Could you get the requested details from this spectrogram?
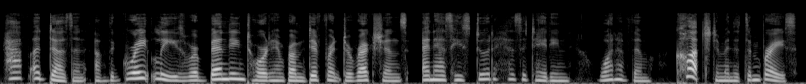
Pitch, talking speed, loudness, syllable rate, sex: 200 Hz, 200 wpm, -21 LUFS, 6.0 syllables/s, female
